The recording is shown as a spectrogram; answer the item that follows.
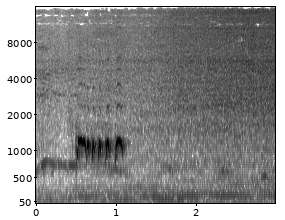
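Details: One brief phrase of quick, pulsed, stuttering coos from a local zebra dove, a singer used to provoke rivals' anger and lust, lasting about half a second against a low droning background.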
